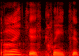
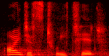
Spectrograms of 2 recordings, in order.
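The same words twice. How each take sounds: First: It is said in a plain, normal voice. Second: It is said in a silly, put-on voice.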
